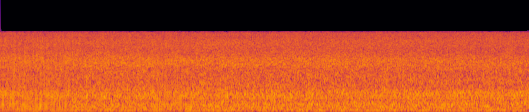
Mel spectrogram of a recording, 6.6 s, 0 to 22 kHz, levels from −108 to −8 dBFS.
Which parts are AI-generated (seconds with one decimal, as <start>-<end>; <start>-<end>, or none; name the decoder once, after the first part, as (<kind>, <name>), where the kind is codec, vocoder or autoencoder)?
0.0-0.9 (vocoder, WaveNeXt); 1.8-2.4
